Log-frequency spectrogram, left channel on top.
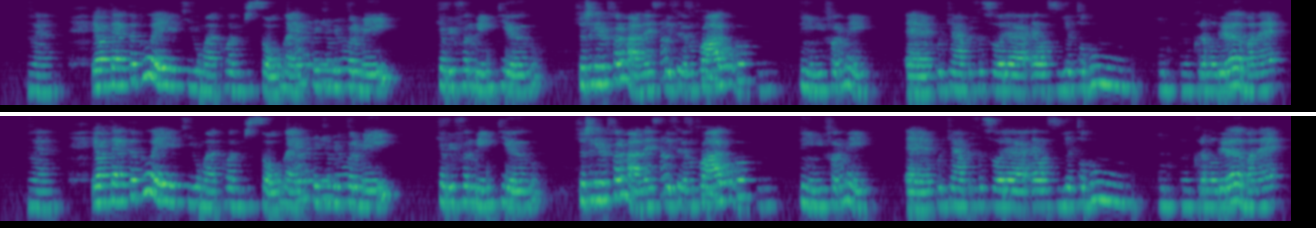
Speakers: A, on the left; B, on the right.
A: É. Eu até tatuei aqui uma clave de sol na época
B: Ah, que
A: que
B: legal.
A: eu me formei, que eu me formei em piano. Que eu cheguei a me formar, né? Estudei
B: Ah, você
A: piano
B: se
A: clássico,
B: formou. Uhum.
A: sim, me formei. É porque a professora ela seguia todo um, um, um cronograma, né,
